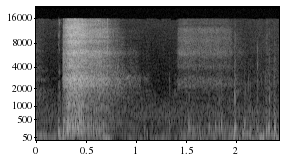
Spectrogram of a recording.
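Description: A cartoon character snoring as he dozes off: one loud, noisy breath, then a quieter, thinner hissing breath from about one and a half seconds in.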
